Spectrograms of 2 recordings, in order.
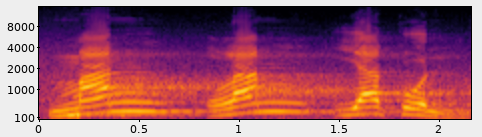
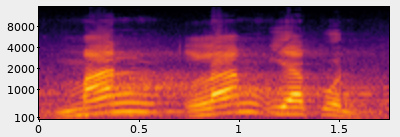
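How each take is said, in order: Both takes have the same delivery.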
